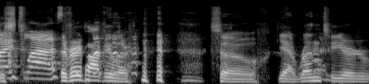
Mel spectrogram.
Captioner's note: laughs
